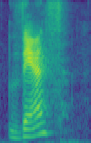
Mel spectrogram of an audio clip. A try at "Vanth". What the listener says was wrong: Because it feels like you say Vance every time.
